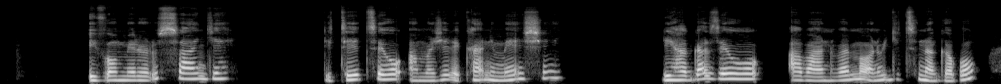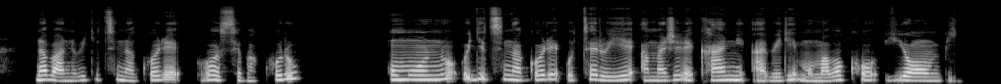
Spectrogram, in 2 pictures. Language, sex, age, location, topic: Kinyarwanda, female, 25-35, Kigali, health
